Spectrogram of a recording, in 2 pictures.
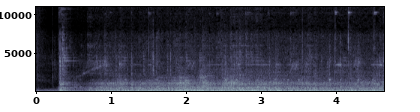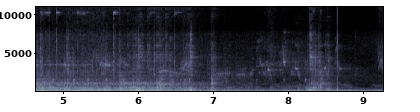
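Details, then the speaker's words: Centurion D5 Evo Smart sliding gate motor, newly installed as a replacement for an old Centurion D3, on its test run: an even, steady hum with a light gear patter and no bouncing or labouring, so the motor is running smoothly. "As you can see, that the gate motor is not bouncing and laboring at all. One can hear the gate motor is running smoothly."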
